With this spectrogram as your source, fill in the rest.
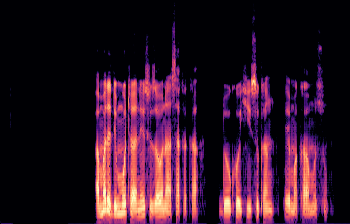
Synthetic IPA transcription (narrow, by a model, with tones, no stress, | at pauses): ʔa˨mɐ˦dɐ˨dɪ˦mːʊ˦taː˨neː˦su˨za˦wnaː˨sɐ˨kɐ˨kʰa̰ː˦˨ | doː˦kʷoː˦kʲiː˦sʊ˦kɐ˨nta˦jmɐ˨kʰaː˦mʊ˦sṵ˨ʔ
